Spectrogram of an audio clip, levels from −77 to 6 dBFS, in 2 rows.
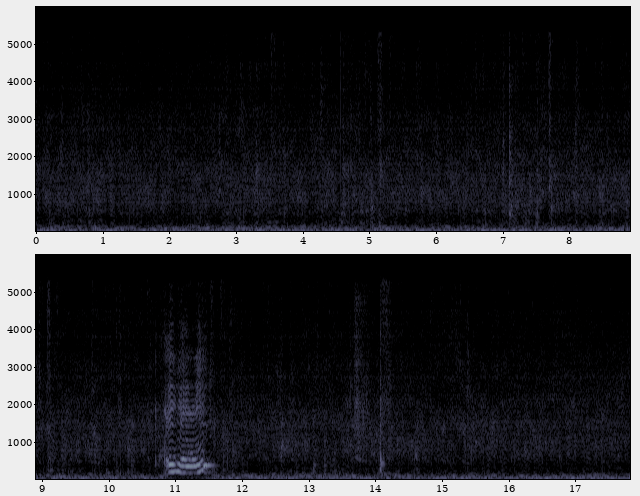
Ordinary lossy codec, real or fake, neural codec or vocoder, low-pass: none; fake; codec, 16 kHz, 2 kbps, FreqCodec, smaller model; 5.4 kHz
